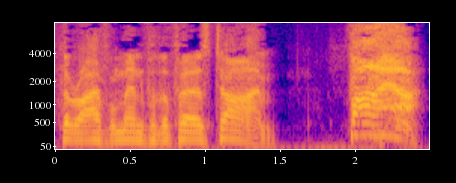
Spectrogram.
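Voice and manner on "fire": a loud, high one-word order; shout. Acted. Sharp orders the volley, shouting. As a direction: bark it down the line. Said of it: "Sharp shouted".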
